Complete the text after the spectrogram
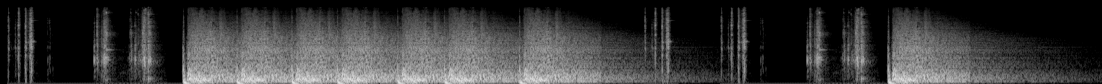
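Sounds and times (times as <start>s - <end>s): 
gun being loaded: 0.1s - 1.7s, 6.4s - 8.9s
gunshot: 1.8s - 6.4s, 8.9s - 10.9s.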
